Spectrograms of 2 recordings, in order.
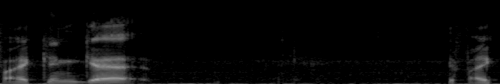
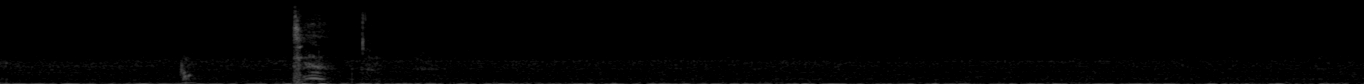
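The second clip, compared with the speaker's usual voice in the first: high squealing laugh; 12 dB quieter than usual. Real, not acted. Laughing at himself.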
